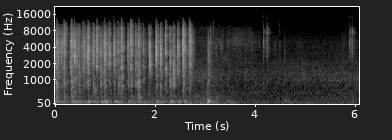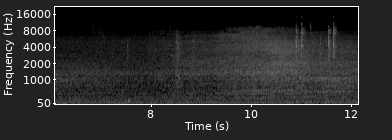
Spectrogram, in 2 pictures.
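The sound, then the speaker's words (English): Rapid keyboard typing: a dense burst of clicking keystrokes for about three seconds, then quiet with only a few scattered single taps. “Oh, I'll keep typing.”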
